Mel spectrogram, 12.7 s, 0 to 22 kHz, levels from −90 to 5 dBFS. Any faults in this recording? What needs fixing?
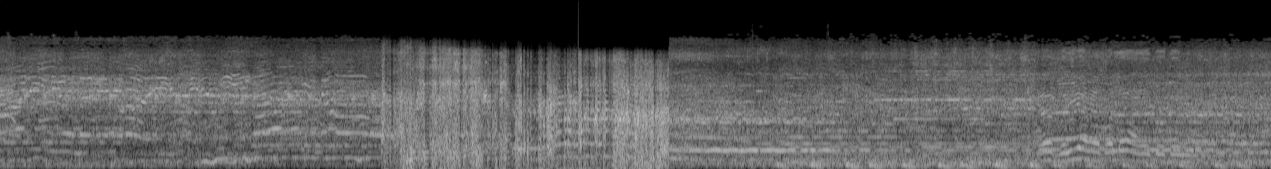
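Between 3.82 and 6.75 s there's a call bitrate drop. The bandwidth estimate fell, and the encoder was pushed from full quality down to something that sounds like roughly 6 kbps, holding at the bottom for about 2.9 s. You can hear the top end disappear as the cut-off falls from about 20 kHz to 6 kHz, and the coarser coding makes everything sound muffled and a bit watery until the rate climbs back. To prevent it, smooth the bandwidth estimator and set a sensible bitrate floor so one bad estimate can't crash the encoder that far.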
